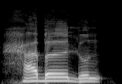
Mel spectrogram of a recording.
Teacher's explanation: با ساکن ہے اور با آپ کو یاد ہوگا کہ حروف قلقلہ میں سے ہے، قاف طا با جیم دال، تو با حروف قلقلہ میں سے ہے، آواز ٹکرا کے واپس آنی چاہیے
